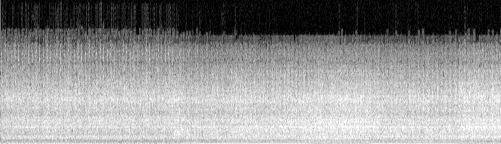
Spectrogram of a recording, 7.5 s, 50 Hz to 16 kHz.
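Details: Dodge Charger Hemi V8 at idle, recorded inside the passenger-side engine bay: a steady idle with a quick, light ticking over the rumble that keeps pace with the engine; an engine tick whose cause is not pinned down.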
